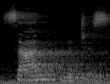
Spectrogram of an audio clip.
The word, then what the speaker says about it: sandwiches: I eight सैंडविच, I eight सैंडविच, I like सैंडविचेस, sandwiches, D is silent, okay?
